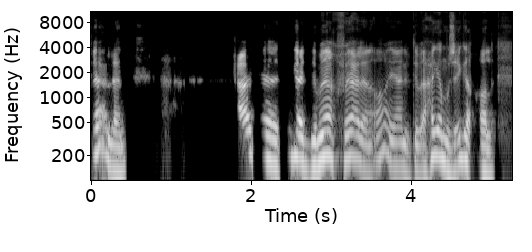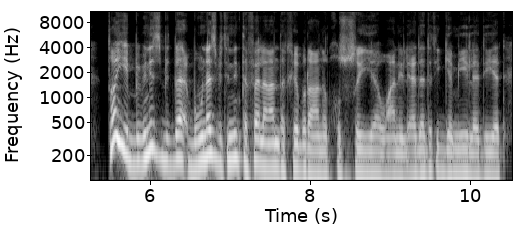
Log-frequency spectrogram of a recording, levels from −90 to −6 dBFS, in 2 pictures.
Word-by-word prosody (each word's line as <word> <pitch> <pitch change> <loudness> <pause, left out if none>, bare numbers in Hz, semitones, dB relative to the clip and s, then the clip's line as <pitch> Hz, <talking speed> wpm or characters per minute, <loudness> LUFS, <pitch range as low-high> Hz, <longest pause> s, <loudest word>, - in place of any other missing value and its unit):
فعلًا. 145 - 0 1.4
حاجة 180 -6 +3
توجع 190 -2 +3
الدماغ 165 +5 +3
فعلًا 175 -7 -3
آه، 190 +8 -9
يعني 145 -2 -5
بتبقى 130 +3 -6
حاجة 190 +1 0
مزعجة 160 +1 -1
خالص 125 -3 -3 0.4
طيب 260 - +6
ب 160 - -1
بنسبة 185 -1 +2
بقى 180 +2 +2
بمناسبة 165 +4 +3
إن 170 - +3
أنت 165 -4 0
فعلًا 155 -1 +1
عندك 140 -2 0
خبرة 135 -2 0
عن 115 0 -1
الخصوصية 115 +1 -3
وعن 110 +1 -4
الإعدادات 115 +3 -3
الجميلة 115 -1 -2
ديّة، 110 0 -3
145 Hz, 155 wpm, -24 LUFS, 120-175 Hz, 1.4 s, طيب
